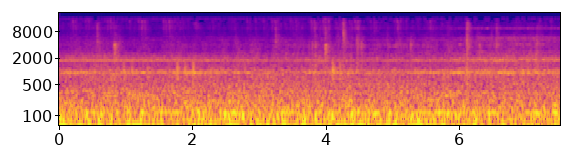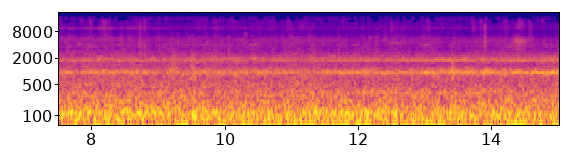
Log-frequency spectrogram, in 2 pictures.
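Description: A steady hum drones inside a train carriage.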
